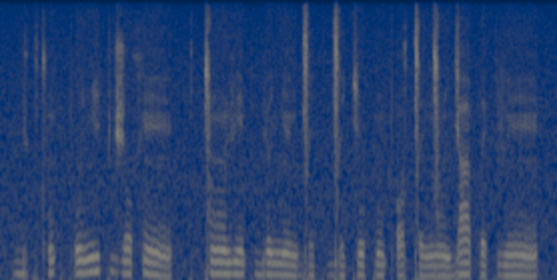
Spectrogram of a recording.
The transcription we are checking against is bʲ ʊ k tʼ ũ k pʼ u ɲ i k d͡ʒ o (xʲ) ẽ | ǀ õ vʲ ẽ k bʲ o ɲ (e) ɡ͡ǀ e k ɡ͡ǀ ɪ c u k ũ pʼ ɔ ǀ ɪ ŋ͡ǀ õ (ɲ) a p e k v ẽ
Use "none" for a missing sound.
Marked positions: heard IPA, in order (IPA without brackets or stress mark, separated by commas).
x, ẽ, ɟ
